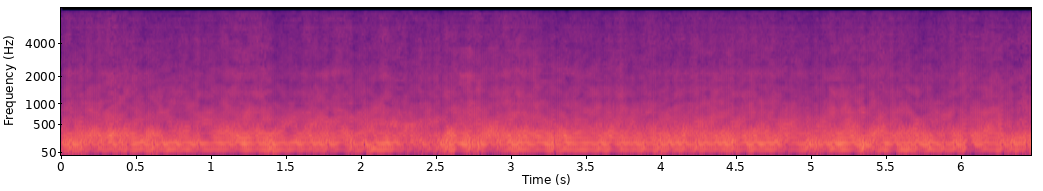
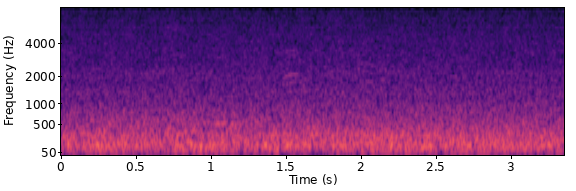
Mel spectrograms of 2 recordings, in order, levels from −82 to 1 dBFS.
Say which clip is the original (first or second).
second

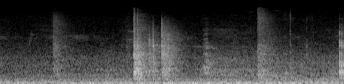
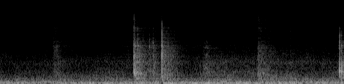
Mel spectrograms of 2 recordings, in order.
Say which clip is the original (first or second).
first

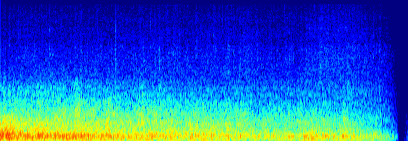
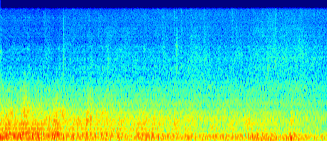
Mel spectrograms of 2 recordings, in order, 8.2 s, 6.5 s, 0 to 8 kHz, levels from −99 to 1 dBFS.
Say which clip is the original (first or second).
first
